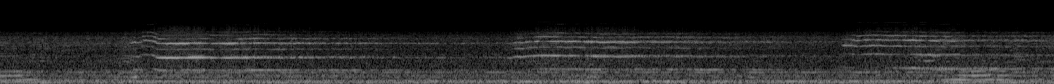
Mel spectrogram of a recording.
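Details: Whale song from Glacier Bay, Alaska, recorded underwater: three long, steady, rich tones with stacked overtones, each held about two to three seconds with pauses between, over a low continuous hum.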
